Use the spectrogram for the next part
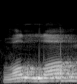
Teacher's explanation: واللہ میں واو کو لام اسم جلالہ سے ملانا ہے، لام اسم جلالہ کو واو کی زبر کی وجہ سے پر پڑھنا ہے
